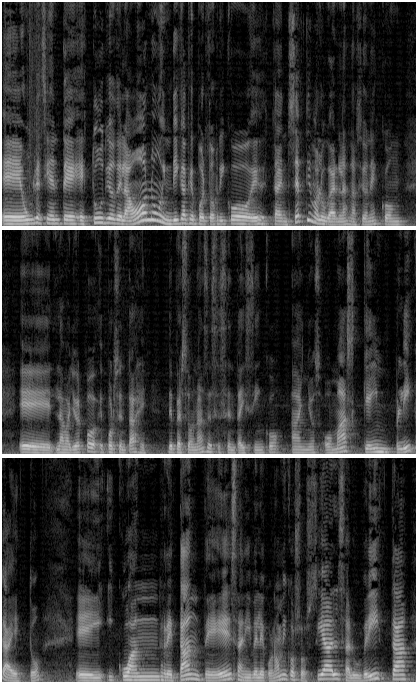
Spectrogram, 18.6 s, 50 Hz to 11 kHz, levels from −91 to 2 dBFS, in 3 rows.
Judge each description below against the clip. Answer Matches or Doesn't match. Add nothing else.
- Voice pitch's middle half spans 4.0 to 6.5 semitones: Matches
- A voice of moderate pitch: Matches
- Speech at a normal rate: Matches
